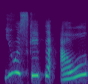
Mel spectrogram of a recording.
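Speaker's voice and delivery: high, loud joyful cry; high thrilled cry. A narrator's reading. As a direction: cry out at finding mother alive. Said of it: "cried Stellaluna".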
